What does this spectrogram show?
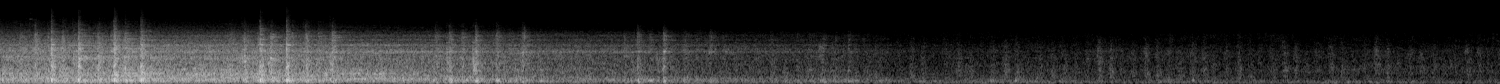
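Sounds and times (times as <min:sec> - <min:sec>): train wheels clicking over joints: 0:00.0 - 0:15.0.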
